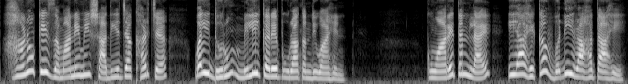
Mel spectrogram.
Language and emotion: Sindhi, happy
